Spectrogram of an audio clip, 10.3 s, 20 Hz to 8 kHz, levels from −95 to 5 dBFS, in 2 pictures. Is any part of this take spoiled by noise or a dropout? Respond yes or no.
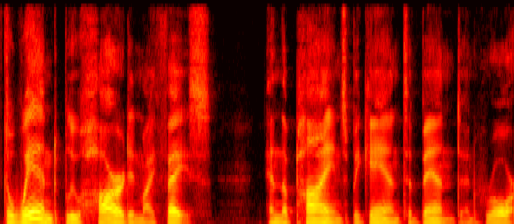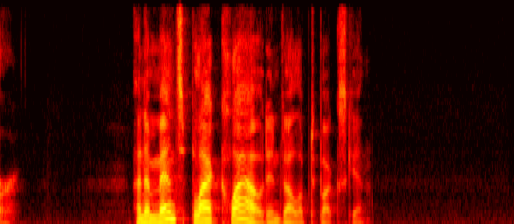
no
